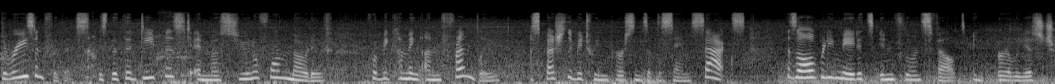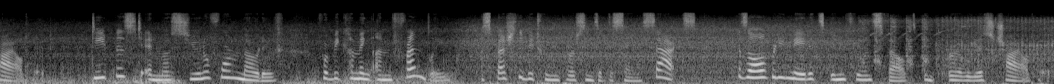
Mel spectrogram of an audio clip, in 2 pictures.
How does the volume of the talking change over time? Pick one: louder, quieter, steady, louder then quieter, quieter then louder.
steady.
